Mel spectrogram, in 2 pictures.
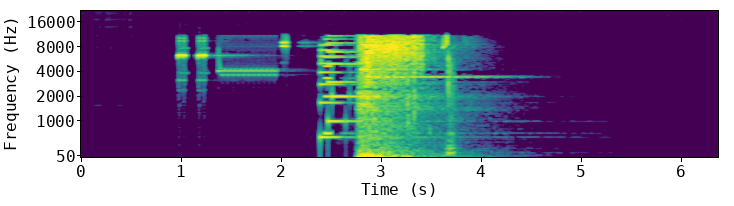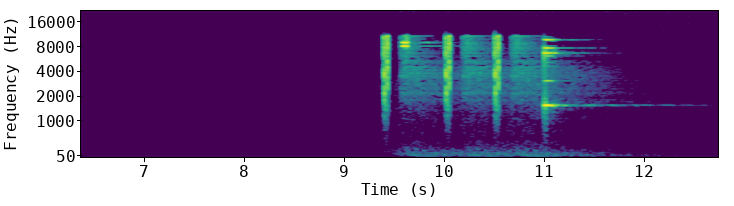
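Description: Electronic menu chimes and clicks sound in short bursts.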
